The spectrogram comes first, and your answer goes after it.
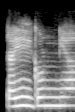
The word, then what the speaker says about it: ತ್ರೈಗುಣ್ಯ: ಗಮನವಿಟ್ಟು ನೋಡಿ ಉಚ್ಚಾರಣೆ ಮಾಡಿ ತ್ರೈ ತಕ್ಕೆ ರವತ್ತು 50 ಇದೆ ಹಾಗಾಗಿ ತ್ರೈ ಆಗುತ್ತೆ ಗುಣ್ಯ ತ್ರೈಗುಣ್ಯ ತ್ರೈಗುಣ್ಯ ಅಂತಂದ್ರೆ ಮೂರು ಪ್ರಕೃತಿಯ ಗುಣಗಳು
